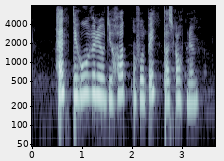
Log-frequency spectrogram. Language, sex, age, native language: Icelandic, female, 14, Icelandic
